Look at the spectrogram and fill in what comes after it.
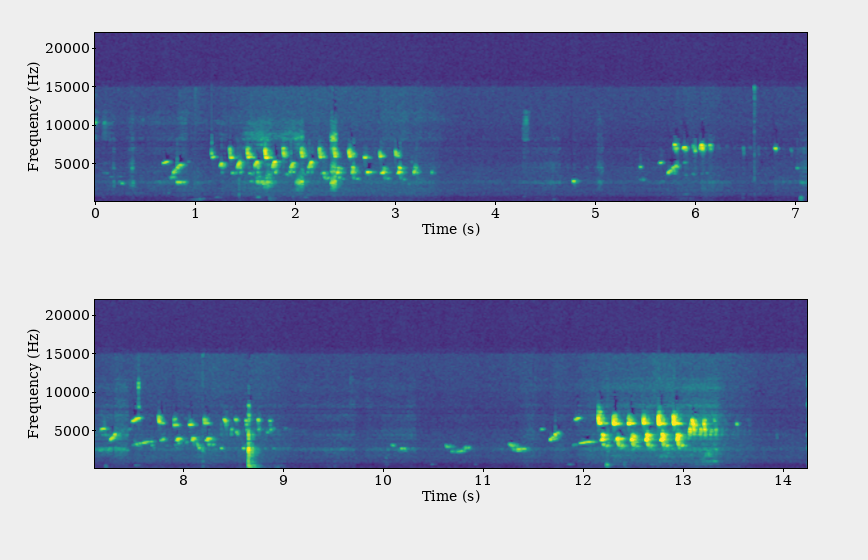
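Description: Songbird singing outdoors, faint through a video-call microphone: three phrases of rapid, repeated high chirps several seconds apart. A sharp click comes about two-thirds of the way through.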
